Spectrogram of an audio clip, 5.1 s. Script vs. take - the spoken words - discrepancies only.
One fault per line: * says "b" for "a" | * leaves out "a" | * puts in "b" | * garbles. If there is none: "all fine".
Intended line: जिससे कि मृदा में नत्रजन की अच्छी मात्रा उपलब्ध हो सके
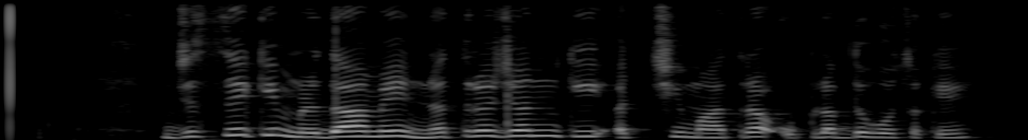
all fine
